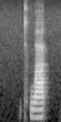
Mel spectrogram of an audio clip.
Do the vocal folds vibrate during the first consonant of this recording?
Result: no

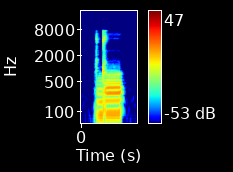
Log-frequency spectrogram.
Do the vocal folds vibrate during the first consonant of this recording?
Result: yes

